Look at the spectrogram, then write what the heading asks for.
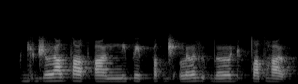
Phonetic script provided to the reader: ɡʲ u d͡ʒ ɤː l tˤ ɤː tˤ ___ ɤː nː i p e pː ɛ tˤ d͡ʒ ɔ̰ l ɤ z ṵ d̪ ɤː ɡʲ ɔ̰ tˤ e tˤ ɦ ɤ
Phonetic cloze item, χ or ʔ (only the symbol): ʔ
